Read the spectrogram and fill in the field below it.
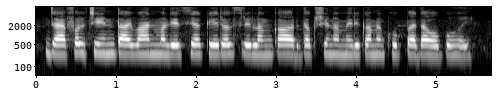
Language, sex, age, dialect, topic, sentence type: Magahi, female, 18-24, Southern, agriculture, statement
